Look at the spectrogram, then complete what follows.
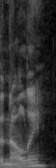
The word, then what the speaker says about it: anole: probably yeah an anoli that's what you call a n o l e and that's pronounced anoli is that right yeah or no yeah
